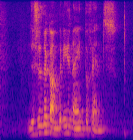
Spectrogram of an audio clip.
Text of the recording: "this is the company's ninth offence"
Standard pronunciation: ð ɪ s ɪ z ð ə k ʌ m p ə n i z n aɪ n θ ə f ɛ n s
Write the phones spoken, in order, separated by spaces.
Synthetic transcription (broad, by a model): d ɪ s ɪ z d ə k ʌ m p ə n i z n aɪ n t ə f ɛ n s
